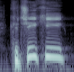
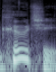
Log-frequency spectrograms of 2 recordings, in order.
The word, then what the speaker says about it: Kikuchi: Uh what was his name? Kachuki. I don't know how to say his name. Kikuchi. Kikuchi. See, that's okay. That's why I don't like saying it. You were wrong twice.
